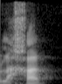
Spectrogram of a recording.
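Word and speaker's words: lahar: la que tengo yo que por eso yo la H las pronuncio como j y luego vosotros Bueno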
